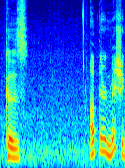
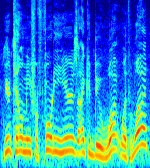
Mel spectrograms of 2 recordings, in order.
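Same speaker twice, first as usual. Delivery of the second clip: put-on a light Southern good old boy twang, pitched higher; 8 semitones higher than usual. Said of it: "he's got the thick Southern twang to him".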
